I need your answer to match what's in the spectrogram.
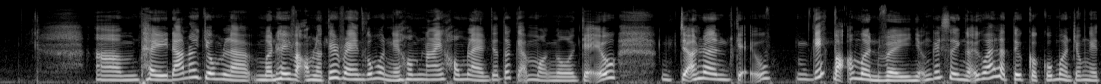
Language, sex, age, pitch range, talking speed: Vietnamese, female, 10-29, 190-255 Hz, 240 wpm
